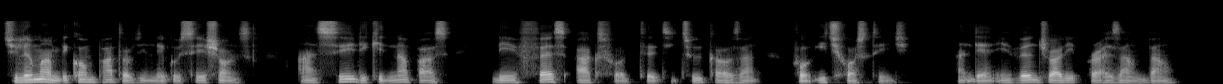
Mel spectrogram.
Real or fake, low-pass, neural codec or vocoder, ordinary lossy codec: fake; none; codec, 16 kHz, about 1 kbps, DyCAST, with the encoder's durations; none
